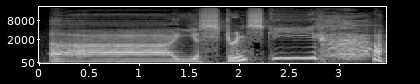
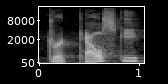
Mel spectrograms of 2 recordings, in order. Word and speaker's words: Strychalski: post about Irene, and gosh, how do I pronounce her last name? Yastrinsky? Irene something. She's great. I actually have her book, Fiendish. Strychalski?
